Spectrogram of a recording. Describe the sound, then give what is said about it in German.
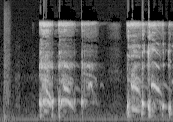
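A burst of harsh coughing: a run of rough coughs, a short pause, then another rattling bout, loud with a faint hum underneath. “Das Mikrofon hustet.”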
